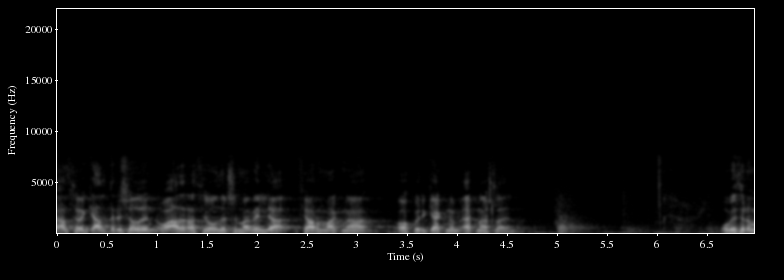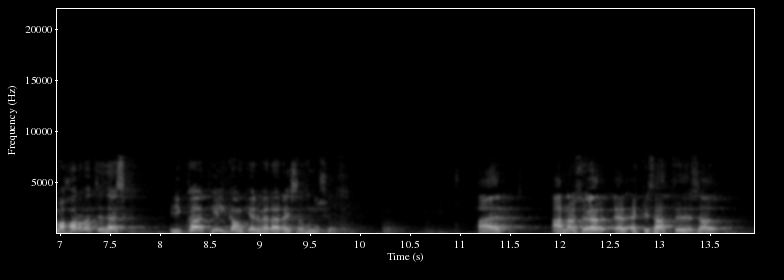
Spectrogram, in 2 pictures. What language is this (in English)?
Icelandic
